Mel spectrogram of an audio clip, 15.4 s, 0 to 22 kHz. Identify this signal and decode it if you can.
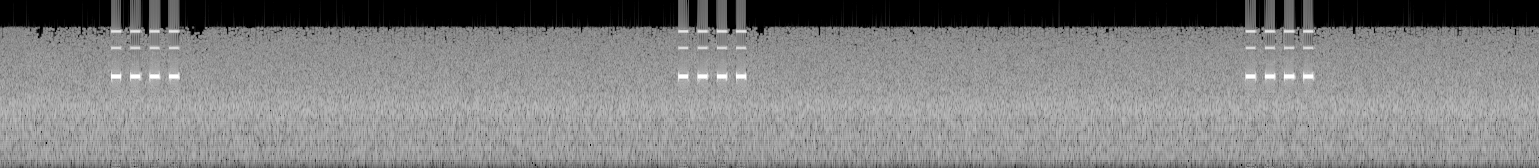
Alarm pattern, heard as an alarm's beeps, played three times, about 3400 Hz. Temporal four. Carbon monoxide.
